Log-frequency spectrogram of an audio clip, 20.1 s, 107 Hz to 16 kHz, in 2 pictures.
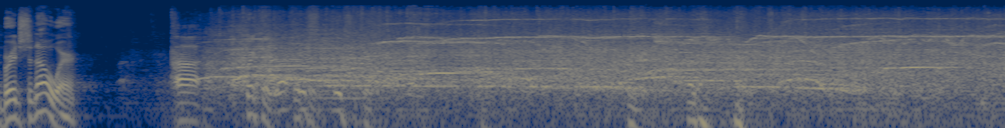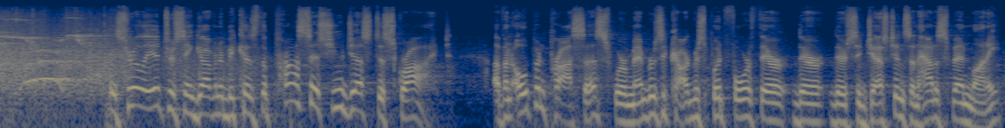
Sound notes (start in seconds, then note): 5.8 applause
